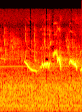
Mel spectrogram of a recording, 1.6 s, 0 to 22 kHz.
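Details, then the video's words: Marsh warbler singing in reeds on an early May morning in 2020 at Upplands Väsby, Sweden: a short run of clear, slurred whistled phrases that dip and rise, separated by brief gaps, over faint background hiss. "Marsh warbler (Kärrsångare) i Upplands Väsby maj 2020"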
